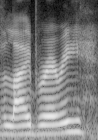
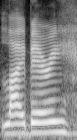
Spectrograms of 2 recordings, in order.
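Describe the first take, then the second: First: It is said in a standard accent. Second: It is said in a Baltimore accent. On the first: "instead of" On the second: "Some people in Baltimore say"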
